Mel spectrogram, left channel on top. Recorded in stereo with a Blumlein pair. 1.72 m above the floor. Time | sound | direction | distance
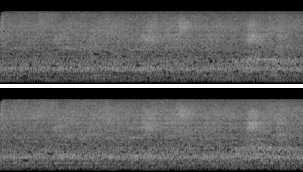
0.0 | running water | 10° right | 0.9 m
